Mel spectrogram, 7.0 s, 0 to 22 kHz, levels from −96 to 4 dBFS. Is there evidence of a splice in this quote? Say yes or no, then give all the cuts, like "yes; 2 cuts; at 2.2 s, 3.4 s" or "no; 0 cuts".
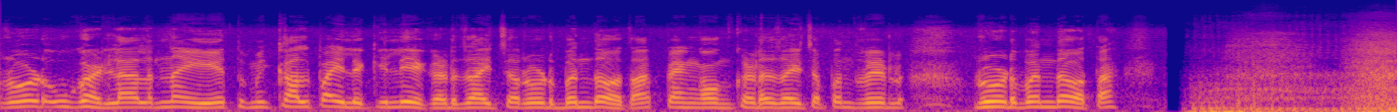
yes; 1 cut; at 5.9 s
